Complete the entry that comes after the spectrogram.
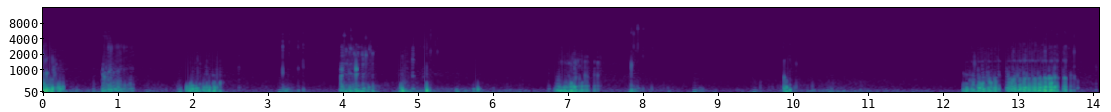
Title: loud deep #emptystomach #stomach stomach growls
